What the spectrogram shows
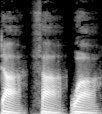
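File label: "tathawa", concatenated syllables; Affixing experiment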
